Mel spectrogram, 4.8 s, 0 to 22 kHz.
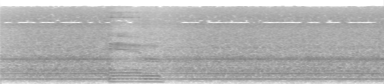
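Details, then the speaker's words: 2008 Mercedes W204 C180 Kompressor idling, loud steady rush of the cooling fan running flat out from a few seconds after start; fault code B10 7A15, refrigerant pressure sensor reading too high, A/C not working, sensor to be replaced. "that's why i get the full code um that i was getting if it's called here refrigerant pressure sensor and also the fan is running really loud obviously"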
